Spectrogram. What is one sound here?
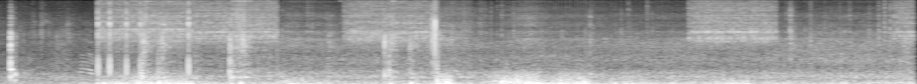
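Bicycle tyres roll on pavement.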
